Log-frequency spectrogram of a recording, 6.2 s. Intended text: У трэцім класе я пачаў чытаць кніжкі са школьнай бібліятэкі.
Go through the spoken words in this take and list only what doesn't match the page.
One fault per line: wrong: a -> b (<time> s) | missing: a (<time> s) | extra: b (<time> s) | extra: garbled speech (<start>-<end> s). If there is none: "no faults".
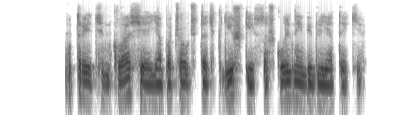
no faults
